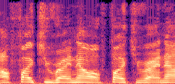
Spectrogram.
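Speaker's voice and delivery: plain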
